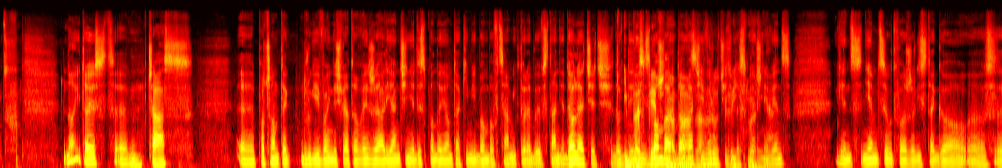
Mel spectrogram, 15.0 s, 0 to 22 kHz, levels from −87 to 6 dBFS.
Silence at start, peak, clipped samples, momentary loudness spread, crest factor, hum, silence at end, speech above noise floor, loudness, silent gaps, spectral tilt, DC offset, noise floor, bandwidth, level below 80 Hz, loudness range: 0.05 s; -2 dBFS; under 0.1%; 14 LU; 16 dB; none; 0 s; 27 dB; -18 LUFS; none; -5.5 dB/octave; under 0.1%; -44 dBFS; 16.5 kHz; -42 dBFS; 5 LU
